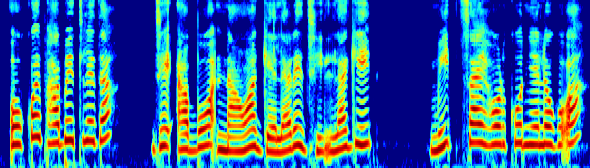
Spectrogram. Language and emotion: Santali, surprised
